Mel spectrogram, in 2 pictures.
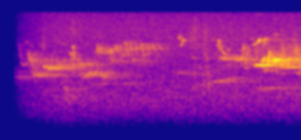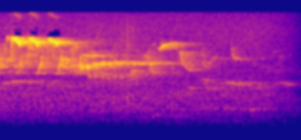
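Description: Several birds calling and chirping over a steady hiss, the calls overlapping; it fades in, is busiest around the middle, and fades out near the end.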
